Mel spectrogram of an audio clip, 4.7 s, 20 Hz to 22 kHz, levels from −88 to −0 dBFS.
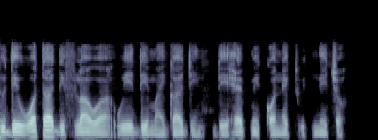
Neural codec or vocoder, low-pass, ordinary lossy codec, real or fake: none; 7.2 kHz; none; real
